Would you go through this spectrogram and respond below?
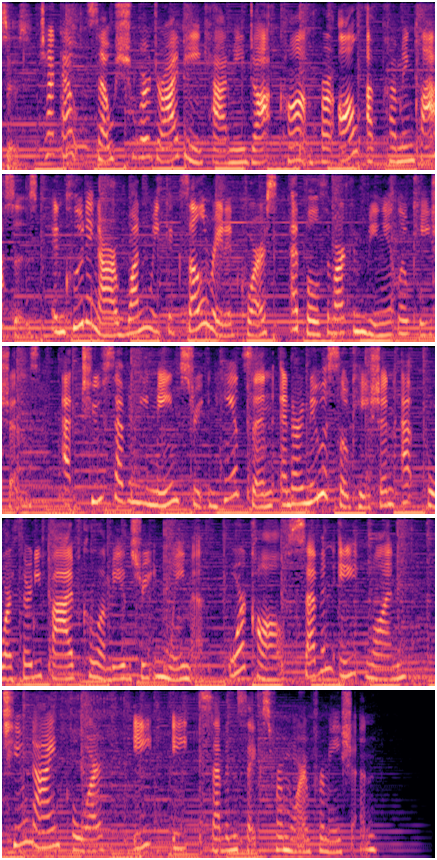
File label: commercial, Driving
